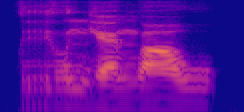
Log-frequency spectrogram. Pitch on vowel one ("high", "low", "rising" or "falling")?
high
